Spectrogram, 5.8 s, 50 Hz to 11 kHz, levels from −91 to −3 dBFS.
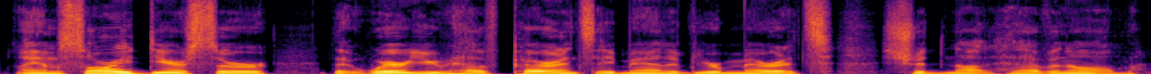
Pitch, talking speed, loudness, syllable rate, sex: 140 Hz, 210 wpm, -17 LUFS, 4.8 syllables/s, male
